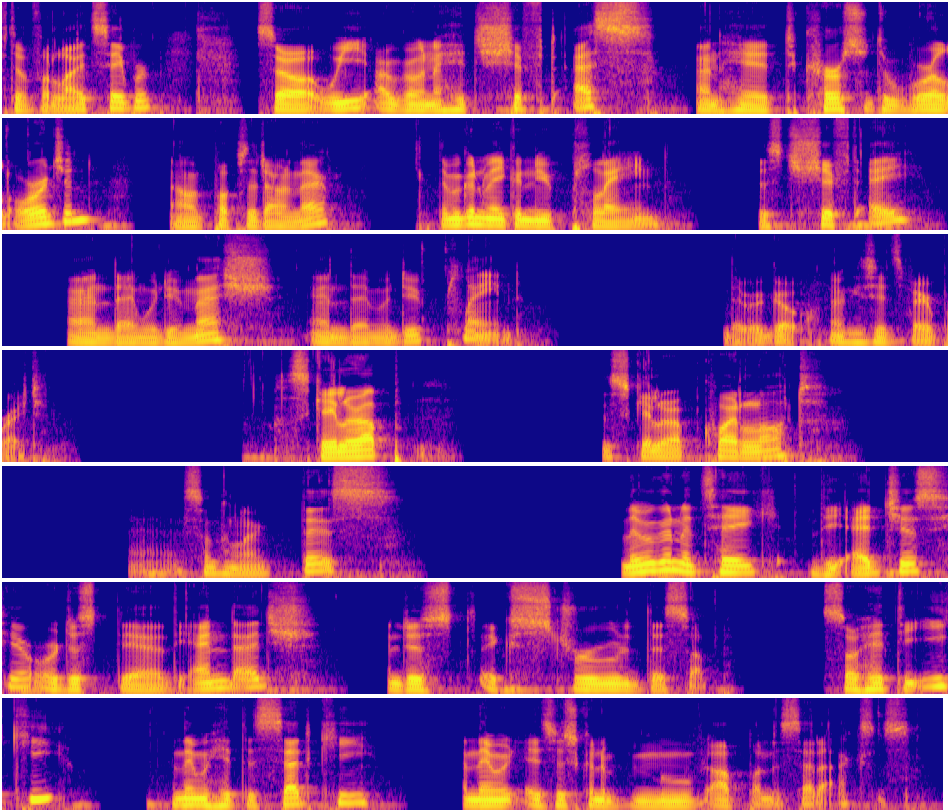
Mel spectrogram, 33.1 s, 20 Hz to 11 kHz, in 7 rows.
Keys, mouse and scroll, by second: 4.9 shift+s, 11.7 shift+a, 12.5 scroll down 2, 15.5 s, 17.0 s, 18.9-19.7 scroll down 5, 19.7 s, 20.8-21.2 scroll down 4, 21.2 s, 21.9-23.7 middle drag, 23.7 Tab, 25.0 2, 25.6 click, 25.9-26.3 scroll down 2, 26.3-28.7 shift+middle drag, 28.7 e.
